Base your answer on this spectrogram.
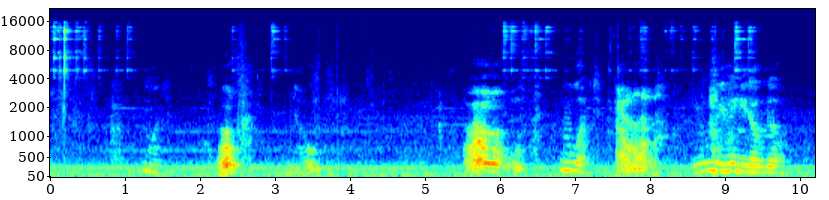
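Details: Pet Husky talking back to its owner indoors in a small room: a series of drawn-out, wavering whines and yowls, some rising and falling, about five vocal bursts spread over ten seconds with quiet gaps, low room hum throughout.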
